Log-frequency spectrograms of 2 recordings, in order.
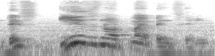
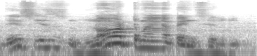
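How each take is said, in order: First: The word 'is' carries the emphasis. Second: The word 'not' carries the emphasis. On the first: It used to be the speaker's pencil but no longer is. "previously it was mine but I have given it to somebody" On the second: It is flatly denied that the pencil is the speaker's. "ये pencil मेरी नहीं है"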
